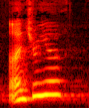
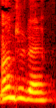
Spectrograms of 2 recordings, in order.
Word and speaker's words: Andra Day: Okay, so mine is Someday at Christmas by Stevie Wonder and is it Andrea? Andra Day? How you pronounce that lady? – Andra Day.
